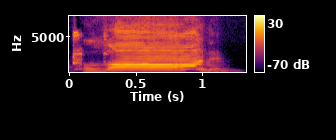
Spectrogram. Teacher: জিব্বার গোড়ার কিনারা উপরে মাটির দাঁতের গোড়ার সাথে লাগিয়ে জদ, তিন আলিফ টেনে পড়তে হবে।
